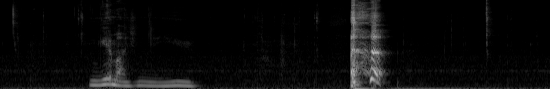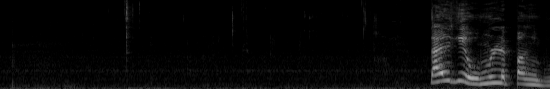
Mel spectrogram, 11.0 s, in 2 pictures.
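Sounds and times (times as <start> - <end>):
close-up chewing mouth clicks: 6.7 - 9.4.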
